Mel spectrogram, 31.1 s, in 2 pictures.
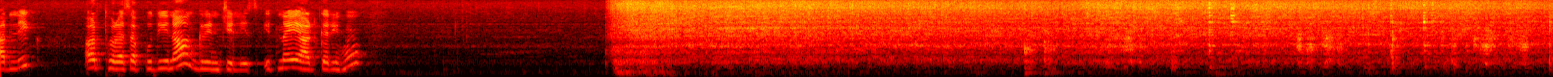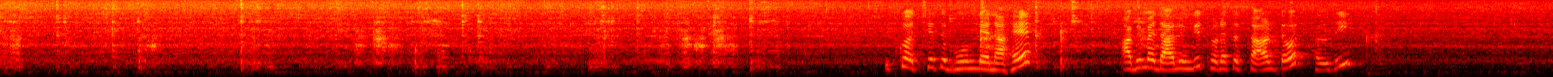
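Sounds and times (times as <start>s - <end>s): paste sizzling in hot oil: 6.0s - 31.0s
metal ladle scraping cooker: 10.3s - 23.4s, 25.9s - 26.5s.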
